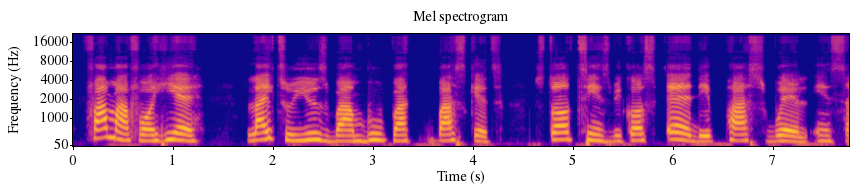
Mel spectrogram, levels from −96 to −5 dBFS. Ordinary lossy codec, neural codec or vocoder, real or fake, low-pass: none; none; real; none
